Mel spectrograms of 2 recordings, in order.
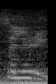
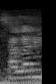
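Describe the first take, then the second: First: The first vowel sounds like 'e' in bed. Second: The first vowel sounds like 'a' in cat. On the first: The speaker calls it right. "সেলেরি is a vegetable" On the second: The speaker calls it wrong. "স্যালারি না"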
